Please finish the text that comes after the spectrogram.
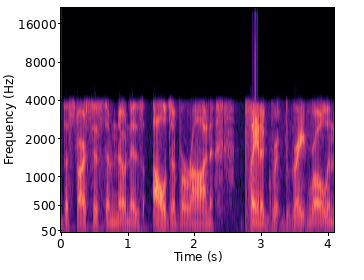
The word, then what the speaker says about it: Aldebaran: It's pronounced Aldebaran. Aldebaran.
